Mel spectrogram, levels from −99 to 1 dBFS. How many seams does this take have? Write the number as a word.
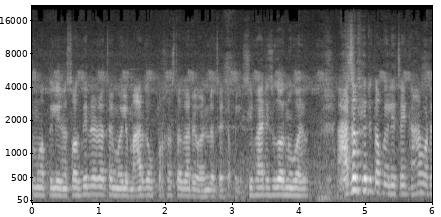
zero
